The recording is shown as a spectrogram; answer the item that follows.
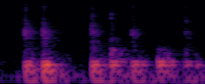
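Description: Faint keystrokes on a computer keyboard as a number is typed in: about eight quick, separate taps over a second and a half.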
